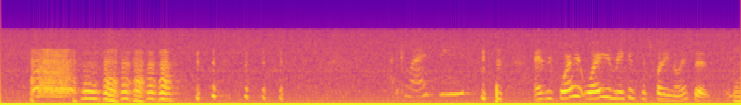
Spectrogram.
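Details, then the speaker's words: Young boy with croup makes squeaky, hoarse, sliding voice sounds and rough noisy bursts. "There's that bark. The seal barking."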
